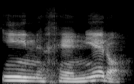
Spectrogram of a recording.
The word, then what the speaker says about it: ingeniero: This is because every single time you have a G followed by an E in Spanish, the letter G is pronounced like an H.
